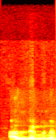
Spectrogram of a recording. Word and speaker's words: aluminum: that's my mission first aluminum Aluminum stock aluminum aluminum aluminum it's pretty much sure why they pronounce it with an extra I in there but again I also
